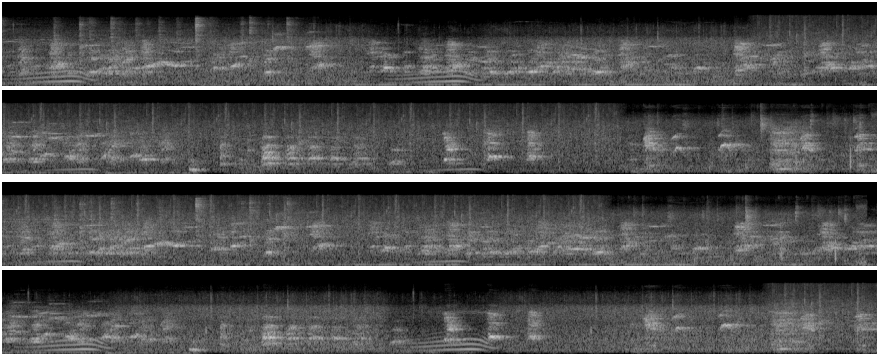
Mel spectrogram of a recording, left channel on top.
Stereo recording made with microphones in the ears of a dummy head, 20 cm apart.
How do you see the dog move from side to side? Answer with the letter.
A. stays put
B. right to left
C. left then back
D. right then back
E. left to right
A.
